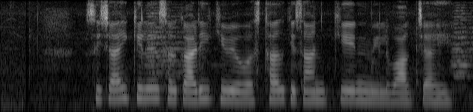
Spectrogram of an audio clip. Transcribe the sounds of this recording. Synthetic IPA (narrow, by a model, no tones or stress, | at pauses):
sɪt͡ʃaːikeliesəɾkaːɾikiʋjəʋəst̪ʰat̪kɪsaːnkemɪlʋaːk̚t͡ʃaːɦieː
